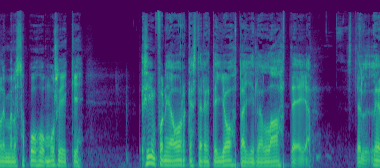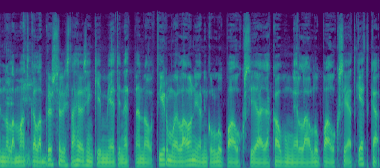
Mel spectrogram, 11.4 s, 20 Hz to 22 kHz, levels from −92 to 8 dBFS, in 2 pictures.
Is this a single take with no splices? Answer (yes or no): yes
